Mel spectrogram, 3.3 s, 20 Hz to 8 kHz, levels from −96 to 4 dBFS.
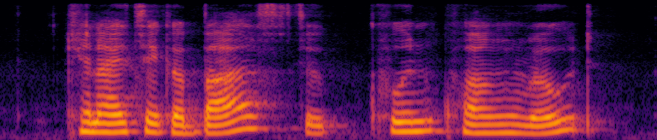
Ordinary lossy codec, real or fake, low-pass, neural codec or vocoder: none; fake; 7.2 kHz; codec, 16 kHz, 16 kbps, FreqCodec, smaller model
